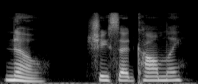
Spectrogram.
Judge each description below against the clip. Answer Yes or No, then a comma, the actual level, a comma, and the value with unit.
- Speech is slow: Yes, slow, 120 wpm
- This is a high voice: No, medium, 180 Hz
